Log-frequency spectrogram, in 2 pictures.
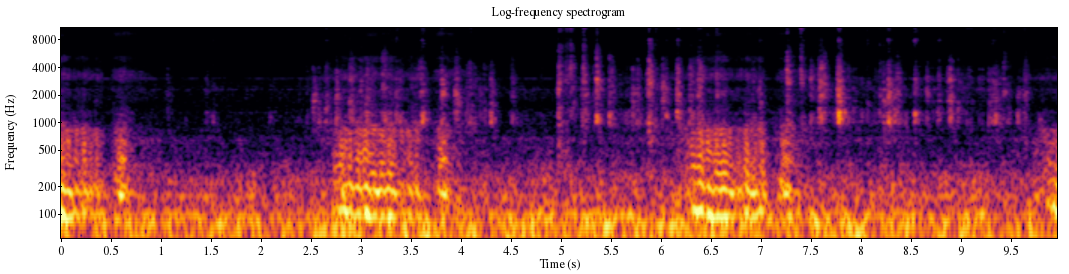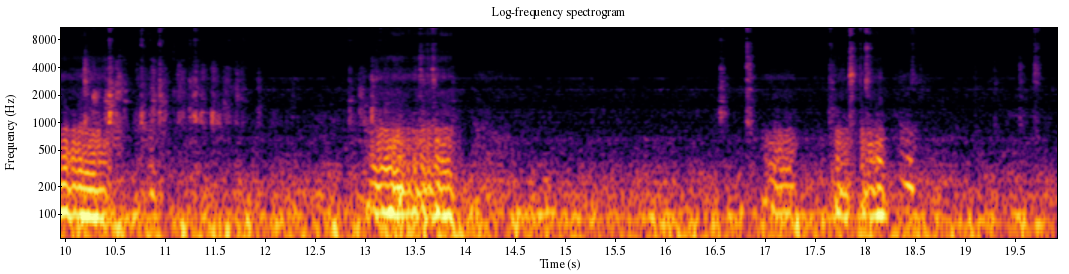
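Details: Sleeping senior Boston Terrier Lulu, aged 15, gives soft, low snores about every three to four seconds, five gentle rasping breaths over a steady quiet indoor background with faint scattered clicks.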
